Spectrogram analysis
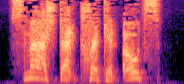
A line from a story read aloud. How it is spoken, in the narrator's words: Hobnail yelled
